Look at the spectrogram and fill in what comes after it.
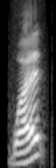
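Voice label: "what", female; Web Clip Empire 150,000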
